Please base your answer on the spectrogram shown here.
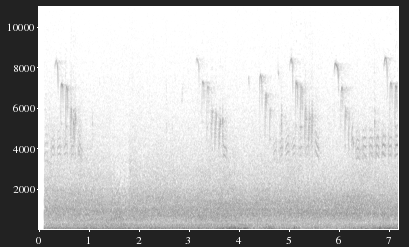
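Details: Chickadees by a bluebird nestbox on Hilton Head Island, South Carolina, with two alert deer nearby, give thin, high, descending chip series, several notes per burst, every second or two, over a low rumble.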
